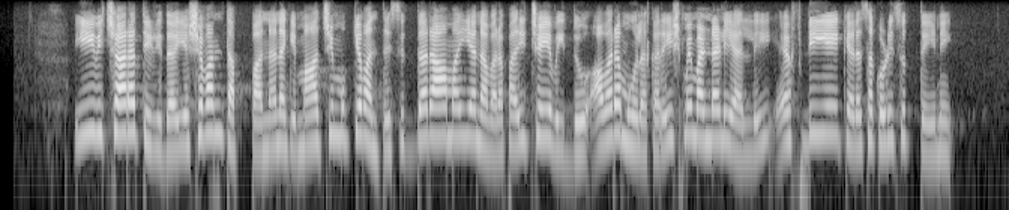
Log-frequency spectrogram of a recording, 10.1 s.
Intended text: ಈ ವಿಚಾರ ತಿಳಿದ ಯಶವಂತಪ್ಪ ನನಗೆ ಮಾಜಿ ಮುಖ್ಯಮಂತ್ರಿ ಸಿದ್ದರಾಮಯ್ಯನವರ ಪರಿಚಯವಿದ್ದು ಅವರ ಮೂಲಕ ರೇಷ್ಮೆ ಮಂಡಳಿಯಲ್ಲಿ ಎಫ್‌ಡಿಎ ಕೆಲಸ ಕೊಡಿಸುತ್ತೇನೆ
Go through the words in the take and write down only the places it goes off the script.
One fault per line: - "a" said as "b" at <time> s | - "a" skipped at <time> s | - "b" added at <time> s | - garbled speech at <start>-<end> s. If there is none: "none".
none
